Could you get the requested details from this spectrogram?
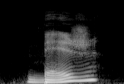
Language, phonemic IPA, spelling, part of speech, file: French, /bɛʒ/, beige, adjective, Fr-beige.ogg
- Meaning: beige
